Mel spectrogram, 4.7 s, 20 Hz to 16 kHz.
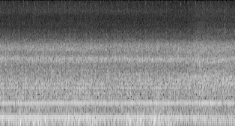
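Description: The Toyota Corolla Altis's 1.6-litre 16-valve VVT-i four-cylinder engine idling steadily, heard from the open engine bay.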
